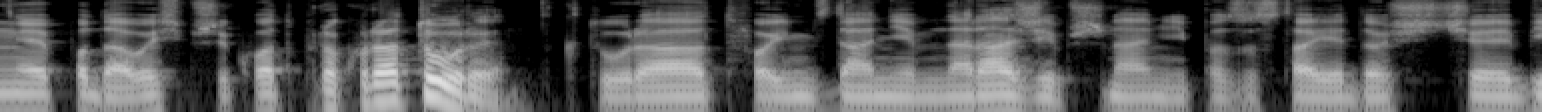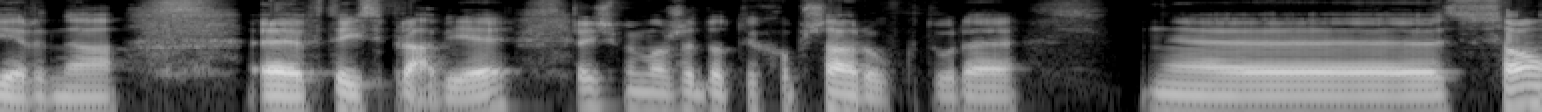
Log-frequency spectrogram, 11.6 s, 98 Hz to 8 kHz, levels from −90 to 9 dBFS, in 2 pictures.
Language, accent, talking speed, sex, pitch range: Polish, native, 115 wpm, male, 95-115 Hz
